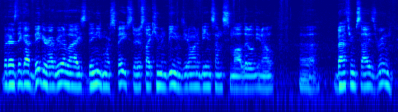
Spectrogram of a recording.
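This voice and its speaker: Man with a fading voice, mellow tone, rambling with fillers, faint room hiss. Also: mid-range voice, level tone, moderate pace, creaky, poor audio. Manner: rambling, many fillers and restarts. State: losing his voice. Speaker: guinea pig owner showing his setup. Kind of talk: casual walkthrough vlog. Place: living room at home.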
